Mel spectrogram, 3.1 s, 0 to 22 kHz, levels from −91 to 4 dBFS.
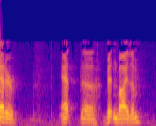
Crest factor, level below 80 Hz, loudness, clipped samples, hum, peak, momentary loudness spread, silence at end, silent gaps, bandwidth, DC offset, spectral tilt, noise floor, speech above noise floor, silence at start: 16 dB; -52 dBFS; -17 LUFS; under 0.1%; none; 0 dBFS; 11 LU; 0.3 s; none; 6 kHz; under 0.1%; -4.5 dB/octave; -48 dBFS; 33 dB; 0 s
